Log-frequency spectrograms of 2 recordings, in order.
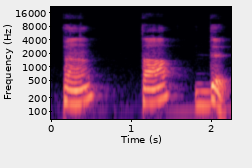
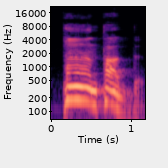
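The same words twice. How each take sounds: First: Pintade as three detached pieces, pin, ta, de; split into syllables. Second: Said in the usual way. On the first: Shown as a demonstration. Teacher showing the word has three syllables, split into syllables. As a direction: leave a gap after each of Pain, Ta, De. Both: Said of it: "Trois syllabes".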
